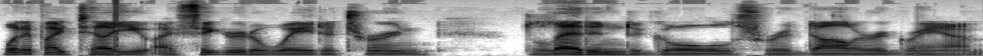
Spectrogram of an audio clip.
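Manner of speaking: plain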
